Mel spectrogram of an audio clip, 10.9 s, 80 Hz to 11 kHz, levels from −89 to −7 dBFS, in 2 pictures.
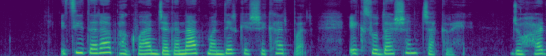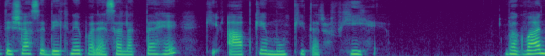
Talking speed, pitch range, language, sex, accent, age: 160 wpm, 185-230 Hz, Hindi, female, native, 40-59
